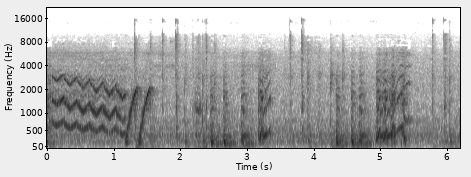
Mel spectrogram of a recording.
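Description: Barcrest Pac-Man fruit machine's electronic sound effects: a warbling tone that wavers downward for about a second, then quick rising chirps and sharp clicks while the reels spin.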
